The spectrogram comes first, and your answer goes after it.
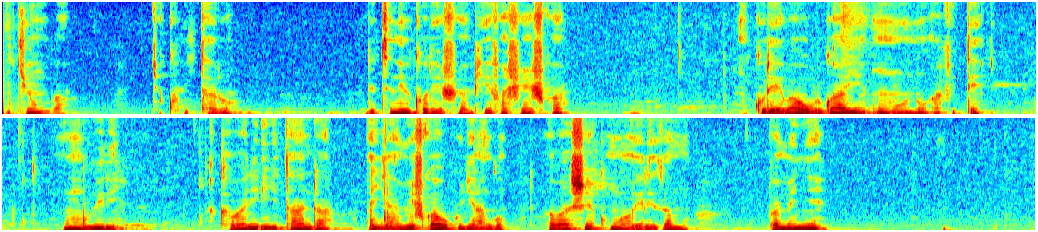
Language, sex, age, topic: Kinyarwanda, male, 18-24, health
